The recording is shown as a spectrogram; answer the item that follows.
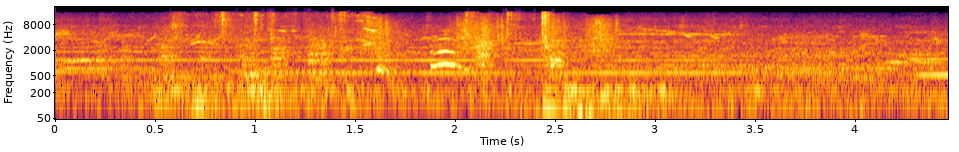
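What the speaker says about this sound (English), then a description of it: "The dog whimpers nervously" A dog whimpers in the video game Baldur's Gate 3, giving a few soft, nervous whines and short high yelps over a low ambient game background, with no voices.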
